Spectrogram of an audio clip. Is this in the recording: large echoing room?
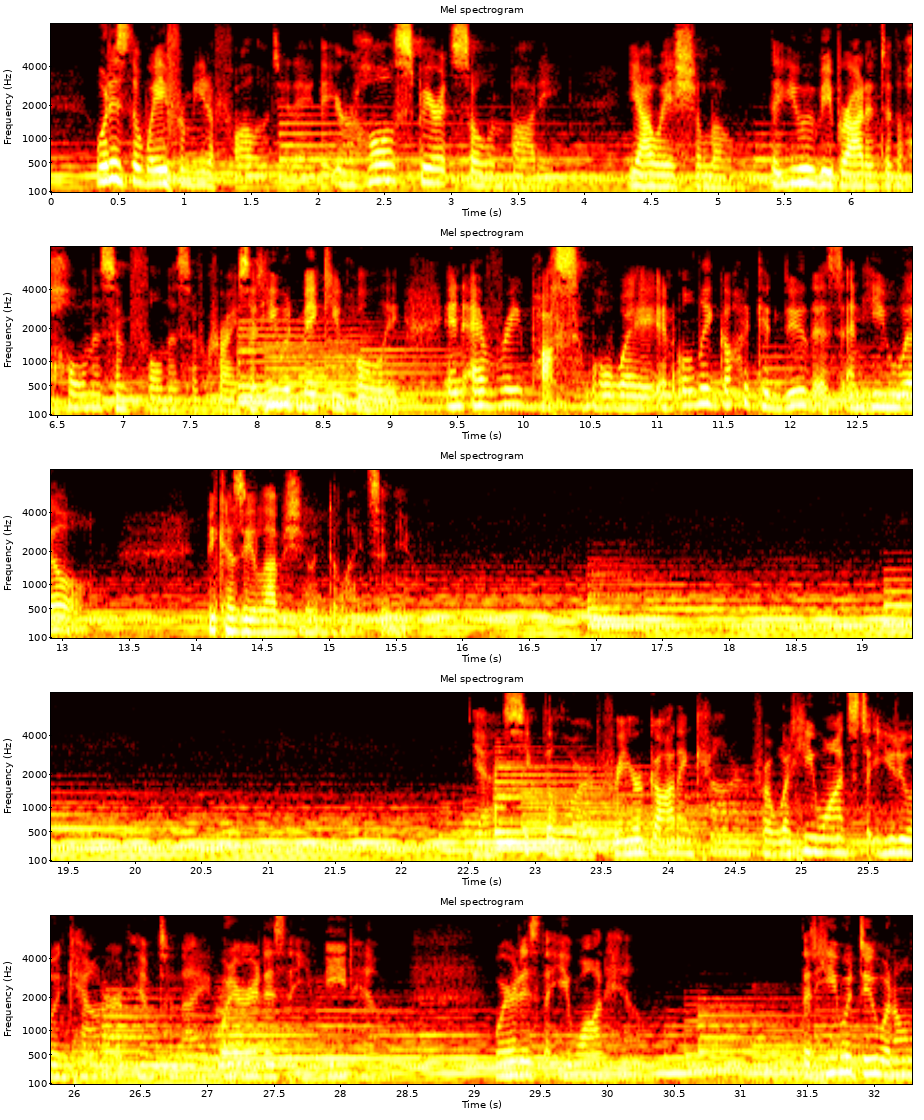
yes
